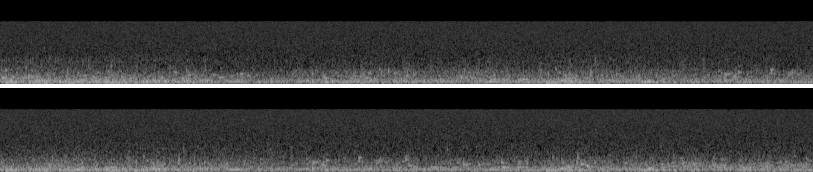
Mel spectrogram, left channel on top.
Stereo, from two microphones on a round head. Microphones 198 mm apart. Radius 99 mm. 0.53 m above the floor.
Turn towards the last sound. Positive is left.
No sound to turn to.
